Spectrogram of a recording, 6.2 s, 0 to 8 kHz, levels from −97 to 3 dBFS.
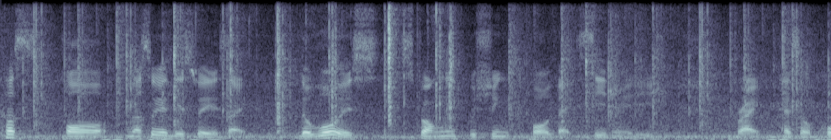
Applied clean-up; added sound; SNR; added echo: none; Dog; 8 dB; none.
